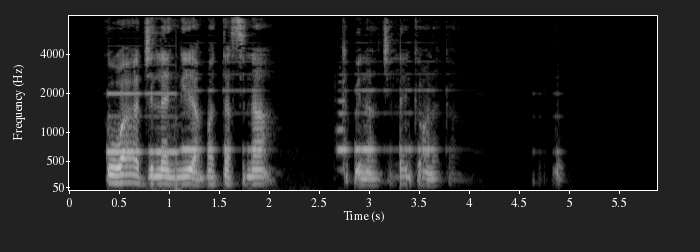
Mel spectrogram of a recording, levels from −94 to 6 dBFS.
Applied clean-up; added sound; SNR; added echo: neural mask model RNNoise.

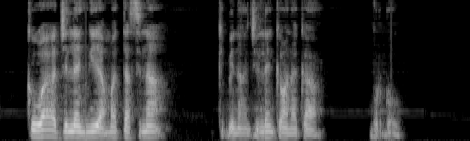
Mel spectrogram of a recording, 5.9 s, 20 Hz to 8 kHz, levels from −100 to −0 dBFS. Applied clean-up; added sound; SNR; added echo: neural mask model DeepFilterNet 3.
